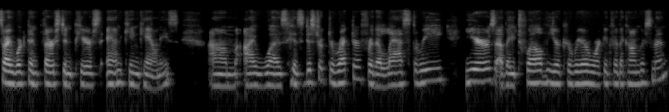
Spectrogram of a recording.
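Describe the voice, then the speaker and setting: A woman with an American accent has an ordinary speaking voice. Her pitch is fairly low, her intonation fairly even, and her pace moderate. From US Pacific Northwest, Seattle. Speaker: politician. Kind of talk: candidate forum statement. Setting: video call.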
